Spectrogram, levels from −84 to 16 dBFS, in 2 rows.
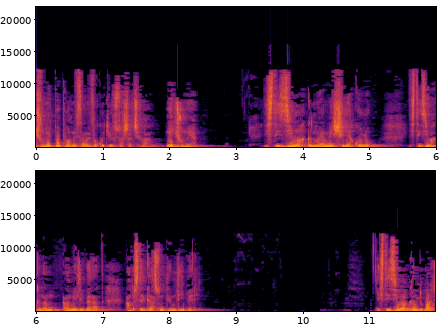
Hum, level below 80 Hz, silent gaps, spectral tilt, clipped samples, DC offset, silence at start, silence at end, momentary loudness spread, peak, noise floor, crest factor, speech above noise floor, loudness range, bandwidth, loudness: none; -42 dBFS; none; -4.5 dB/octave; under 0.1%; under 0.1%; 0 s; 0 s; 12 LU; 0 dBFS; -74 dBFS; 14 dB; 62 dB; 7 LU; 13 kHz; -12 LUFS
